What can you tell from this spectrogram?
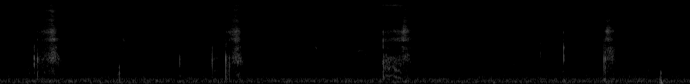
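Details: Several short, abrupt hiccups at irregular intervals against quiet room noise; hiccups.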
